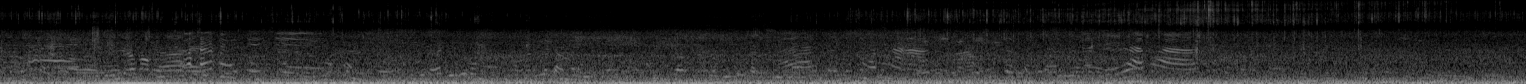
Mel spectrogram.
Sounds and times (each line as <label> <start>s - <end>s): Traffic Sound 0.0s - 15.2s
